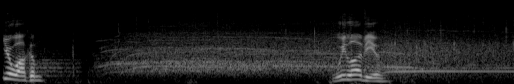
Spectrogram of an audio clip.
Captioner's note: applause/Cheering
